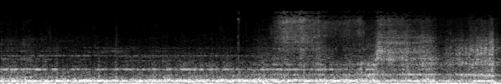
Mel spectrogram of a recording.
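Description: Vehicle engines running with a steady low rumble, with two louder surges about halfway through.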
